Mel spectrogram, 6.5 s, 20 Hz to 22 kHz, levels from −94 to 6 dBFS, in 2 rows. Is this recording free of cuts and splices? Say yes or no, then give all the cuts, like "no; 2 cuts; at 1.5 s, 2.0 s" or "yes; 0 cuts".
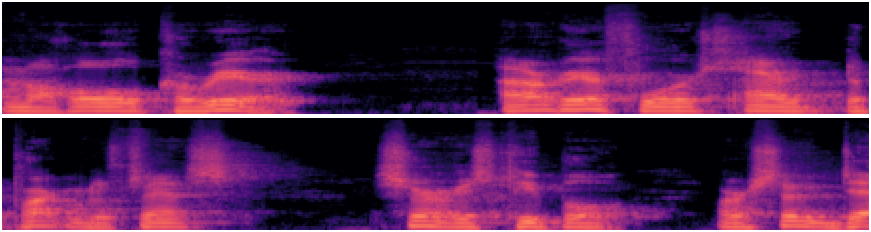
no; 1 cut; at 4.5 s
